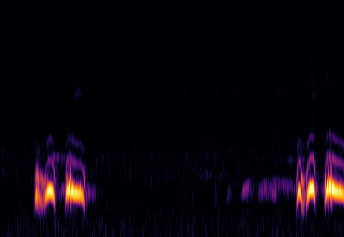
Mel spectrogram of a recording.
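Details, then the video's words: Soft spotted dove cooing intended to coax birds into calling: two paired phrases of a quick rising note and a longer falling coo, with a faint low hum between them. "tiếng cu thúc gù hay"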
